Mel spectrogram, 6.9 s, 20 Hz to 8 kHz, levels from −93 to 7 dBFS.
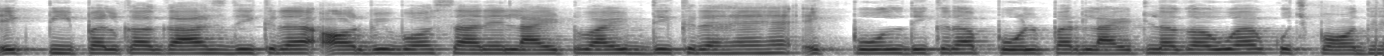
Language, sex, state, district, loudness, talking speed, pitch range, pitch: Hindi, female, Maharashtra, Mumbai Suburban, -15 LUFS, 250 wpm, 190-200 Hz, 195 Hz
